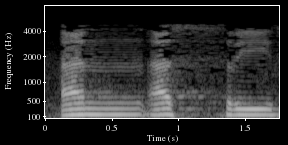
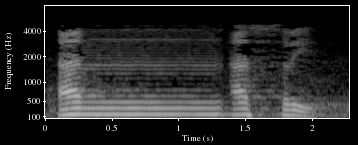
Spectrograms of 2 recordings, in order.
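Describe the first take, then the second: First: The n is nasalized only briefly. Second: The n is nasalized for too long. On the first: The speaker calls it right. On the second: The speaker calls it wrong.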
